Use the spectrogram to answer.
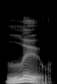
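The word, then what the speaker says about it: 六: Now, in Mandarin, you'd normally pronounce that Liu, but for this specific tea, from this specific place, nope, it's pronounced Lu.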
